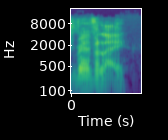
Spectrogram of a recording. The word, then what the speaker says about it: Reveille: I believe the appropriate pronunciation is Reveille. – It is.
